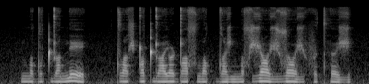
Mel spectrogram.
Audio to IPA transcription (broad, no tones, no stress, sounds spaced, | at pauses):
n̪ ə dˤ e tˤ ɖ a n̪ e | t l e sˤ ɖ ɘ tˤ ɖ u j ɔ ɖ a sˤ ð u tˤ dˤ a ʒ n̪ ə sˤ ʒ ɔ ʒ z ɔ ʒ f ə t̪ʰ ə ʒ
